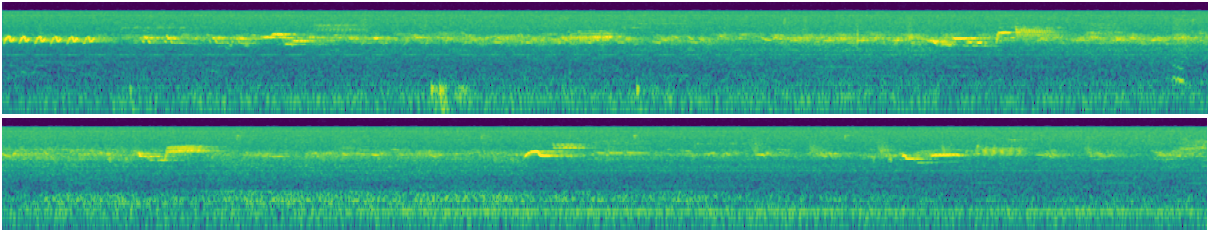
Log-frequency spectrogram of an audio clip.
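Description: Birds chirping on and off in short high-pitched calls over faint steady background noise, with a low hum coming in past the middle.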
